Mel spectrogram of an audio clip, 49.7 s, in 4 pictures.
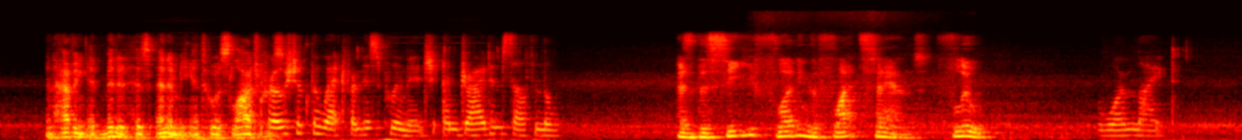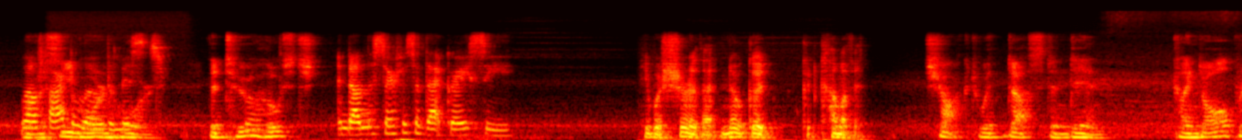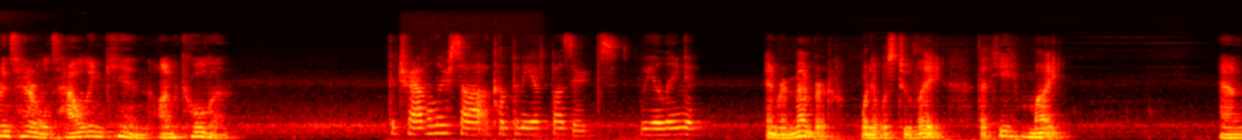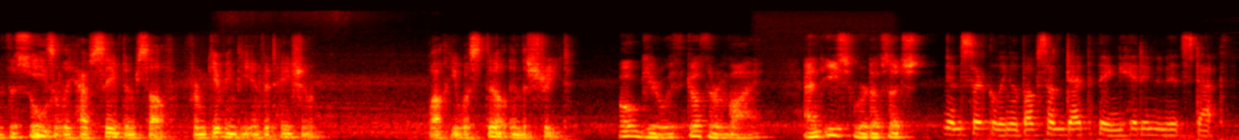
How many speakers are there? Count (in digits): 3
